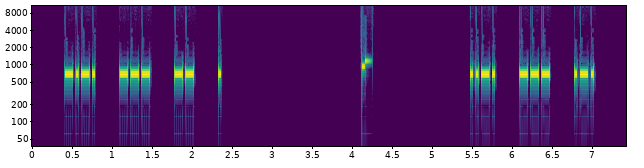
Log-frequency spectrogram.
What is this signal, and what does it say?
Morse code, heard as a keyed tone, about 36 wpm, spaced as for 20 wpm, 690 Hz. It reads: COME FOR
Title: 3x Character Spacing - Top 100 Words - 35wpm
